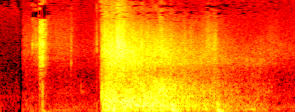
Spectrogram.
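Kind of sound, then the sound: sound effect, gunshot sound effect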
